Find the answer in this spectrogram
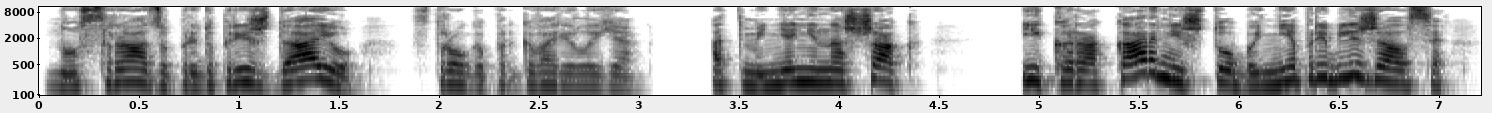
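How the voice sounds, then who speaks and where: A woman's voice: on the low side, moderate pace, a little mellow, natural voice. A woman voicing a stern young warrior woman. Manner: firm, stern. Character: stern young female warrior of a fantasy race.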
